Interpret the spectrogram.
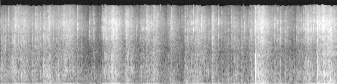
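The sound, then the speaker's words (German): Steady crinkling and rustling of stiff glitter wrapping paper as a gift is unwrapped, with sharper crackling bursts every second or so and no voices. “Es ist aber sehr schön eingepackt in dem ich hab, Glitzerpapier.”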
